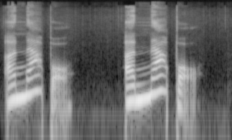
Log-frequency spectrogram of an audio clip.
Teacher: A native speaker takes the n and pushes it onto the apple. So it actually sounds like you are saying an apple.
